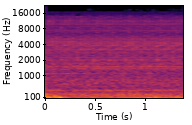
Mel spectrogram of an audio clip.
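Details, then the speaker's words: Honda Civic with rear motor mount, rough shaky idle with uneven low throb and dropped beats; misfire, owner suspects failing cylinder one injector given fuel smell in oil and blow-by in catch can; new spark plugs didn't fix it. "we could not fix it today but at least we're nearing down our options on how to fix it because just look at that shaking"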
